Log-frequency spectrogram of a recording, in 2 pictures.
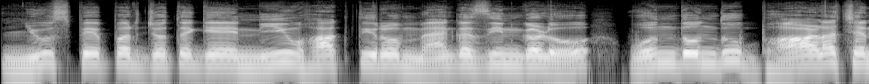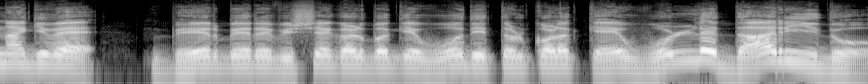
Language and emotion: Kannada, happy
